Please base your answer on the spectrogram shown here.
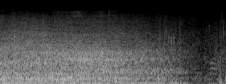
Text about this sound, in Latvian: Pamatīgi apmācies, līst. Lietus noskalo putekļus no karā izpostītās balaklijas ēku jumtiem, sitas istabās caur sprādzienos izbirušajiem logiem un izšķīst lādiņa eksploziju izrautajās bedrēs.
